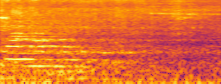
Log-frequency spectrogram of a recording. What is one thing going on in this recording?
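A diesel-electric locomotive sounds its horn as it passes.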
